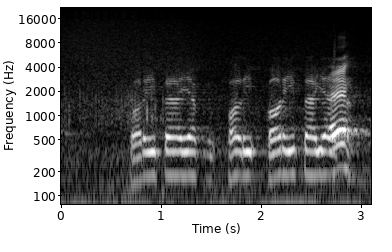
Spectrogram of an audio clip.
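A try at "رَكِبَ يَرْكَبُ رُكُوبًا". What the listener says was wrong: Antum baca ro dulu, dikembali. Rukubun, masdarnya adalah rukubun. Raqiba yarkabu. Raqiba yarkabu, rukub. Jangan dibalik-balik ya Mas ya.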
